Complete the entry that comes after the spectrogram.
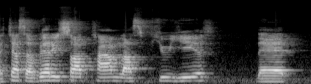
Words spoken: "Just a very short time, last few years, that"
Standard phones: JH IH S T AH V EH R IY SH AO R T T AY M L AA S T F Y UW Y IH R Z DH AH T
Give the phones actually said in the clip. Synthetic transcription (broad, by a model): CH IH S AH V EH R IY S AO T T AY M L AA S T F Y UW Y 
